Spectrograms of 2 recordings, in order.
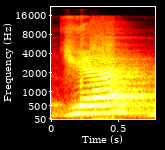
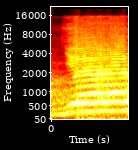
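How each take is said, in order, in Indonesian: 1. Diucapkan dengan napas yang keluar bersamanya. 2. Diucapkan dengan jernih tanpa napas yang tercampur. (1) "Maka itu adalah pelafalan yang kurang tepat" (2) "tanpa ada suara seperti yang tadi telah kita contohkan"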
